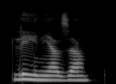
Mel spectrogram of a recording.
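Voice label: "lìnias", female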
